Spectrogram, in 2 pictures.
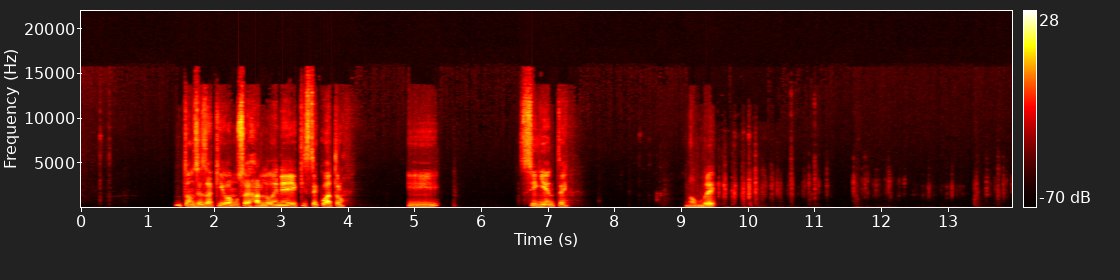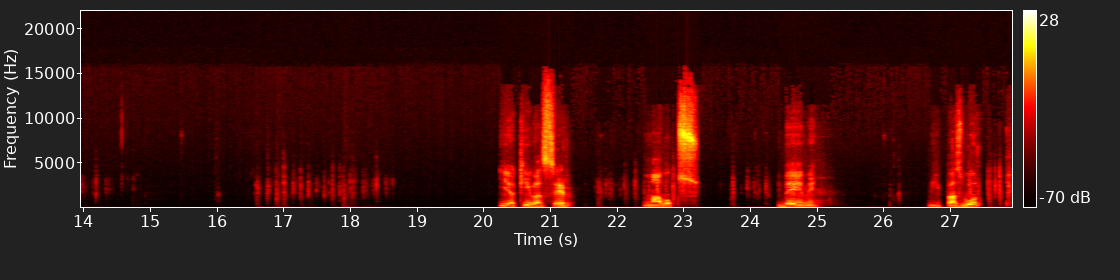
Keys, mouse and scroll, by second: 0.3 click, 0.8 click, 7.1 click, 8.4-9.6 drag, 9.4-18.9 typing, 15.4-17.0 drag, 20.7-21.7 drag, 21.5-24.6 typing, 26.1 click, 27.0-27.9 typing.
